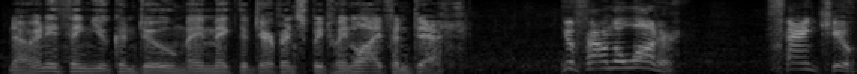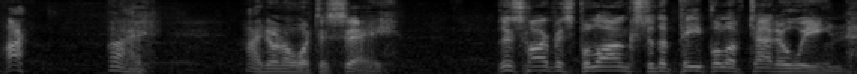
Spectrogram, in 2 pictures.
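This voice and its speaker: An actor playing an earnest, worried desert moisture farmer in a video game. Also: male voice, medium pitch, moderate pace, sharp tone, slight background noise. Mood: overjoyed gratitude. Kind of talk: video game dialogue acting.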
